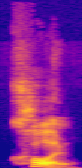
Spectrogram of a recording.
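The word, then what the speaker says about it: כל: It's going to have the pronunciation O, kol.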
